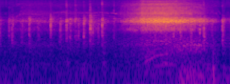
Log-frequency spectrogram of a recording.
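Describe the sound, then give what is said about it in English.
Typing on a computer keyboard, with a run of quick, light clicks followed by a broad, steady hiss that swells and then fades. “I accidentally typed oyster bras.”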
